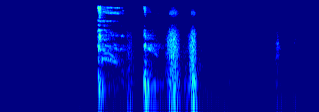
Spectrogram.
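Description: A man coughing: one cough then three short quick ones in a row, starting a little under a second in.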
